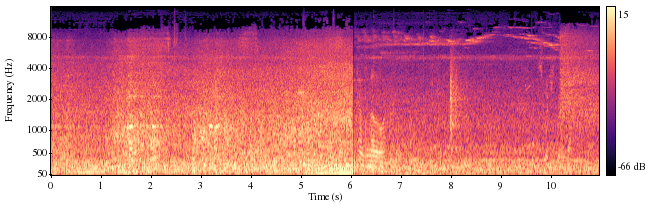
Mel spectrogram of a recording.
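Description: Steady city traffic noise, fairly loud for about six seconds, then cutting off abruptly to a quieter background hum, with a single sharp click about two seconds later.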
